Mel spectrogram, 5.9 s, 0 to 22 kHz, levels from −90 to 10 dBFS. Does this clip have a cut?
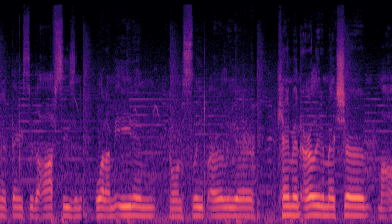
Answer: yes; 2 cuts; at 1.3 s, 4.0 s

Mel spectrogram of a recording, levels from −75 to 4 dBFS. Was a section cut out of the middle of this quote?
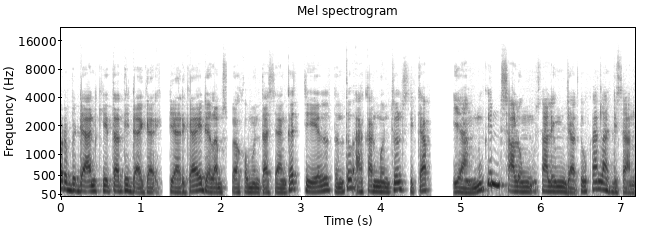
no; 0 cuts

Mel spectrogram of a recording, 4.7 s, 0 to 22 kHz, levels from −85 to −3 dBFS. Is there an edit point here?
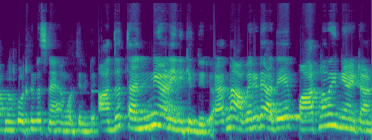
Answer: yes; 2 cuts; at 1.2 s, 2.6 s

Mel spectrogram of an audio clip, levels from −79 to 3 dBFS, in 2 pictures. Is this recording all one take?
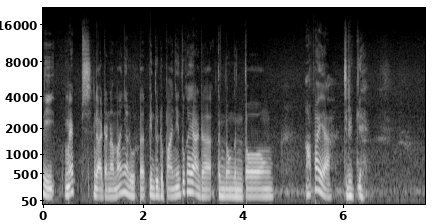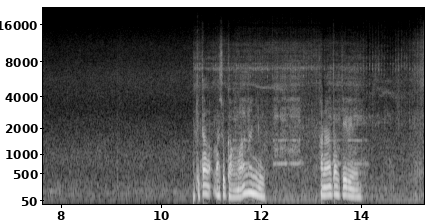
no; 2 cuts; at 1.9 s, 10.7 s

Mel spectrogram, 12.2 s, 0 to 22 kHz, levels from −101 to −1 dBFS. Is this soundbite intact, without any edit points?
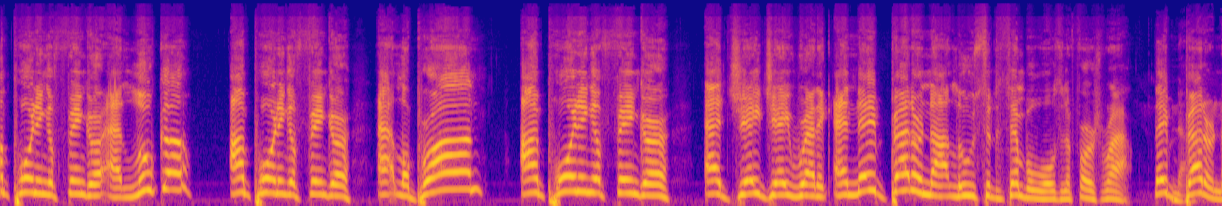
yes; 0 cuts

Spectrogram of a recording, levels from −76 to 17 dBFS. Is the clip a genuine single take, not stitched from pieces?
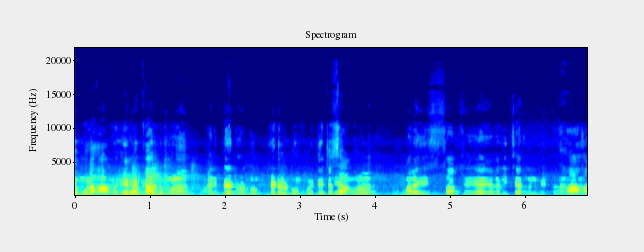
yes; 0 cuts

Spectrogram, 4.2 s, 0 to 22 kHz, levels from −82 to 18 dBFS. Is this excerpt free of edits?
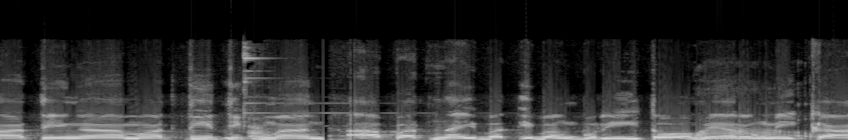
no; 1 cut; at 1.6 s

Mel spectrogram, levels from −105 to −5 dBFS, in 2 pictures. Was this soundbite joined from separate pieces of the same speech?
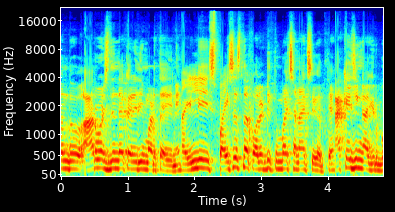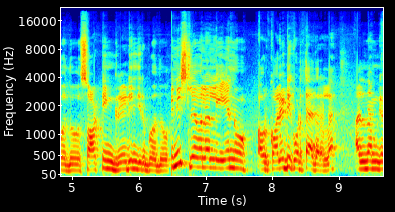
no; 0 cuts

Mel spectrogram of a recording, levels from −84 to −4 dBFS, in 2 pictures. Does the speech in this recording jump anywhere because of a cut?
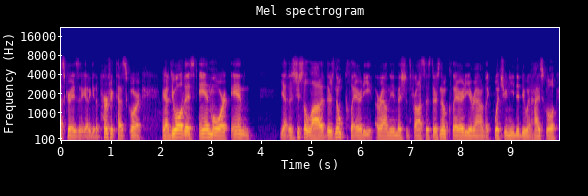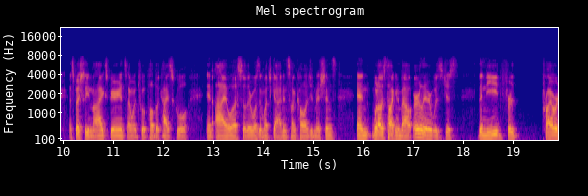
no; 0 cuts

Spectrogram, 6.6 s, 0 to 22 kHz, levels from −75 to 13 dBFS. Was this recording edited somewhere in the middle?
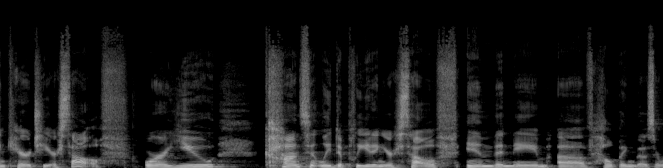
no; 0 cuts

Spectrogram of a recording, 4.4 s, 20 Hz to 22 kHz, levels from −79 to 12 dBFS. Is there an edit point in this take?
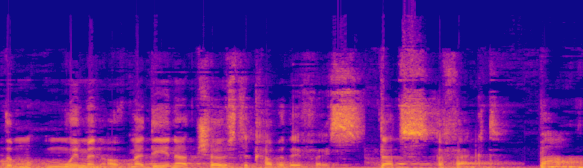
no; 0 cuts

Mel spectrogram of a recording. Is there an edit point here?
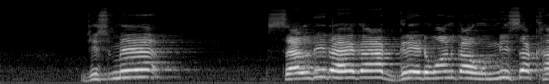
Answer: no; 0 cuts

